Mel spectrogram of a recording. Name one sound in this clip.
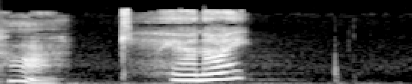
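A girl speaks hesitantly.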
